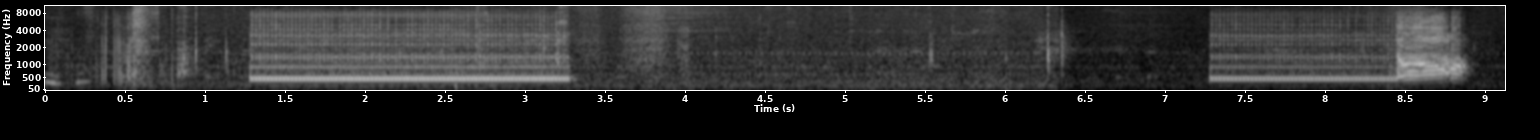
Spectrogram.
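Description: Telephone ringing for an incoming call: two long, loud electronic rings separated by a pause, with quiet indoor talk and small noises between them.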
